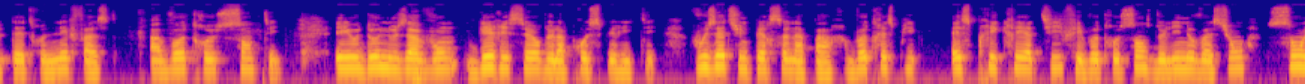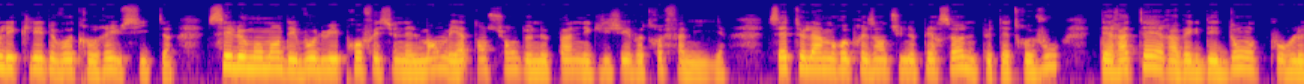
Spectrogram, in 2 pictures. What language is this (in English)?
French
